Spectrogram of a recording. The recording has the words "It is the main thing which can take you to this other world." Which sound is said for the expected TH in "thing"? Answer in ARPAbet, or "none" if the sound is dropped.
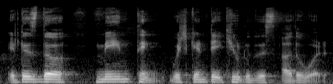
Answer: T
